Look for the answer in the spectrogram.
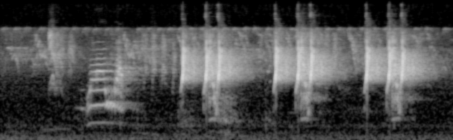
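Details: A common quail (Coturnix coturnix) gives sharp, liquid three-note 'wet-my-lips' phrases about once a second, after a few softer nasal notes at the start.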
